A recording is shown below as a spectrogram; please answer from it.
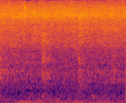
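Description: Seafood sautés in a hot pan with a dense, even hiss and crackle, close and steady for a brief moment, with no speech over it.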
